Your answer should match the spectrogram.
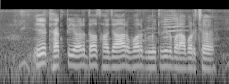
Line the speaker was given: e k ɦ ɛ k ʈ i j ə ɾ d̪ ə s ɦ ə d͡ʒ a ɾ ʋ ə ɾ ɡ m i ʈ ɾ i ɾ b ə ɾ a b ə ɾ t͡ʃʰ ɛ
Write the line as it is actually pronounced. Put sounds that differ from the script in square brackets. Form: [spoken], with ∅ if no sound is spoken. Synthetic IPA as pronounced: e k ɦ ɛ k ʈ i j ə ɾ d̪ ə s ɦ ə d͡ʒ a ɾ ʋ ə ɾ ɡ m i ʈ ɾ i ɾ b ə ɾ a b ə ɾ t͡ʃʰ ɛ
